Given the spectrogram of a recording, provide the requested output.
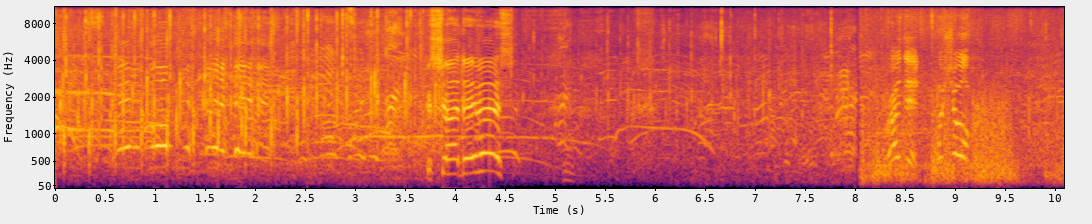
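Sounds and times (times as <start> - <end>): long drawn-out shout: 0.0 - 6.8.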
